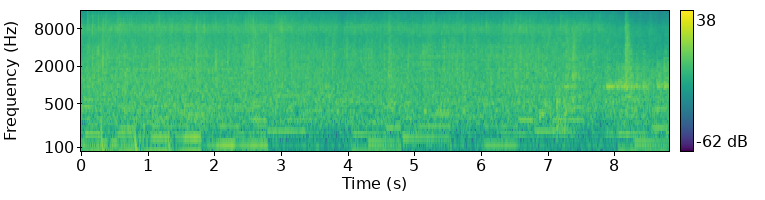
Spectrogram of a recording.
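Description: Duck-breast burger patties sizzling on a gas grill's griddle plate: a steady frying hiss, with a bass line of background music underneath. Near the end the grill lid comes down with a short metallic clank.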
